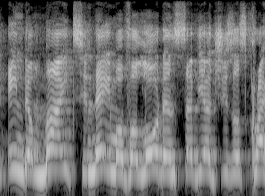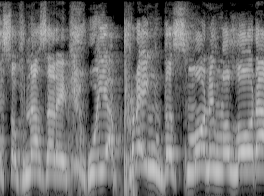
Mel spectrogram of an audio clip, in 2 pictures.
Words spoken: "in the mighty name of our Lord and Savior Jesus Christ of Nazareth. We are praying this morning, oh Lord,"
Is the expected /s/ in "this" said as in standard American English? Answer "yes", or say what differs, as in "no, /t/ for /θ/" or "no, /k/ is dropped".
yes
